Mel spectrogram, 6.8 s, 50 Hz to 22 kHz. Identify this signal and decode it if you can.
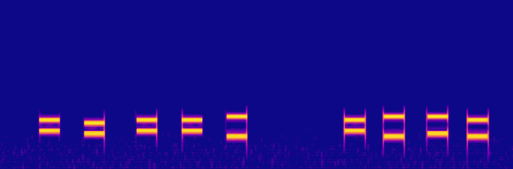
DTMF, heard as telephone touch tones, dialled by hand, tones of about 280 ms. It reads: 07006 0695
